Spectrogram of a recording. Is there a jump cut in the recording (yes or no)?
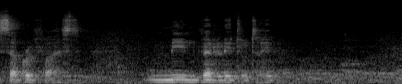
no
